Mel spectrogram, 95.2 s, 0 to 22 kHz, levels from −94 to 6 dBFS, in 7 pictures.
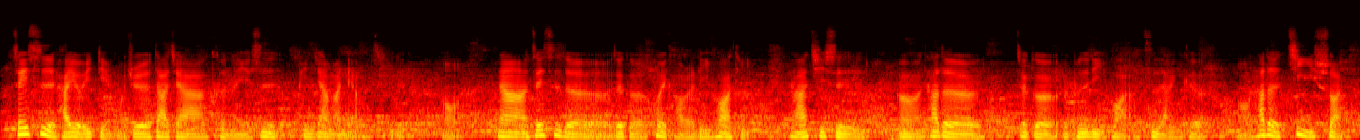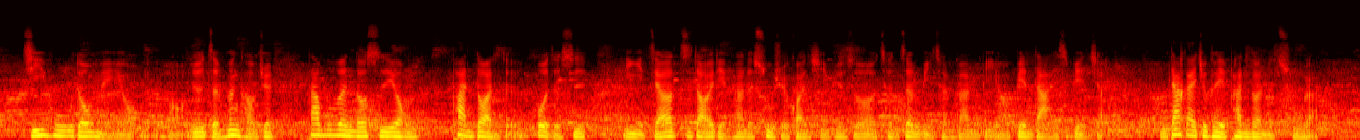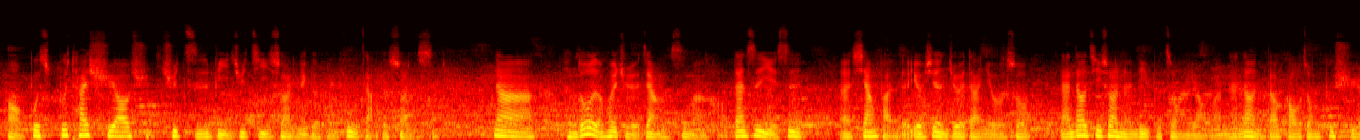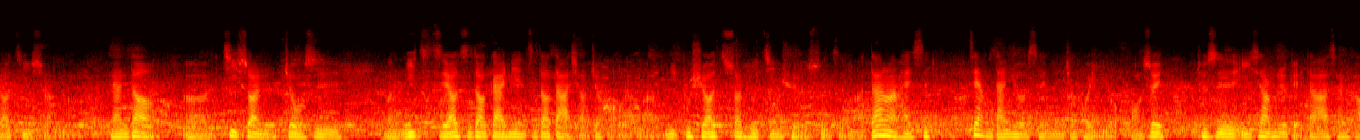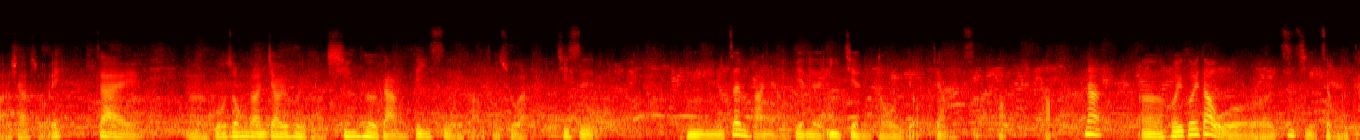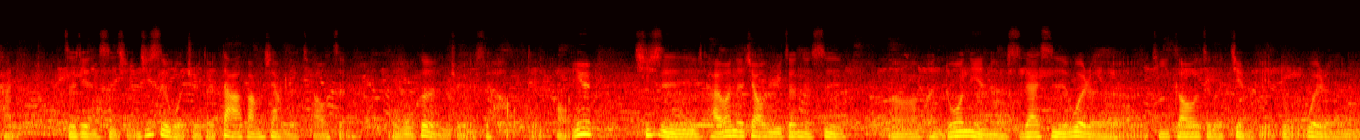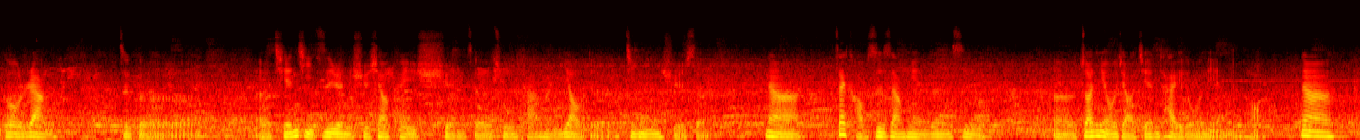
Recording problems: muffled; very; fading above 1 kHz
murmuring crowd; loud; throughout; 9 dB below the speech
household noises; very faint; until 42 s; 40 dB below the speech

